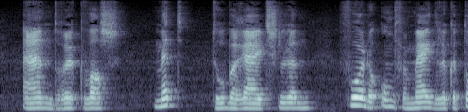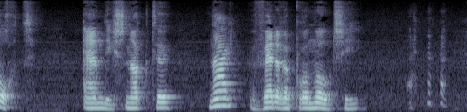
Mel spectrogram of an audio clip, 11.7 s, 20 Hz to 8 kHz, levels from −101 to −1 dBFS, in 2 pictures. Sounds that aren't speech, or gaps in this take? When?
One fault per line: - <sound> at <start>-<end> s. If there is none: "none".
- laugh at 10.9-11.5 s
